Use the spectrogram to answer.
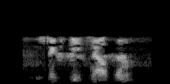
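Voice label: Scottsdale Police South Dispatch; Scttsdle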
